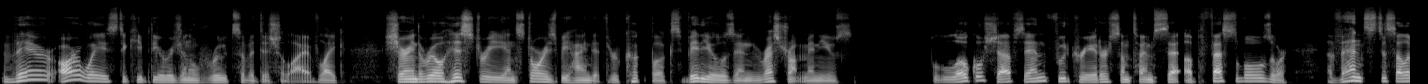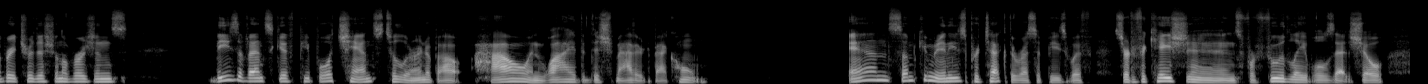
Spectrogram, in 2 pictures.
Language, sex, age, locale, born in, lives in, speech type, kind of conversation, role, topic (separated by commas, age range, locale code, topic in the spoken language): English, male, 20-24, en-US, United States, United States, read, expert-assistant, expert, How does globalization affect local cultural traditions?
